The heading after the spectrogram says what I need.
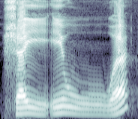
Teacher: Tanwin itu pada dasarnya adalah bunyi suara nun yang dilafatkan tapi tidak dituliskan. Nah, ketika ada syai'in bertemu dengan huruf waw, maka masukkan tanwinnya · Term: idgham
